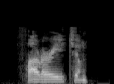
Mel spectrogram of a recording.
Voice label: "far-reaching", english; adjectives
